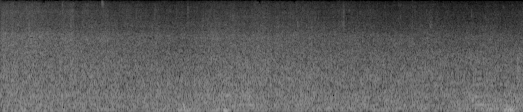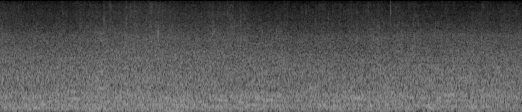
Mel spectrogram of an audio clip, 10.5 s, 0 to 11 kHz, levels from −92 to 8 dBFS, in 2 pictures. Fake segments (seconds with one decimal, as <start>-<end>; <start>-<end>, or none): none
